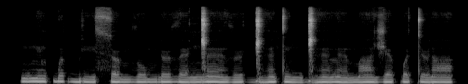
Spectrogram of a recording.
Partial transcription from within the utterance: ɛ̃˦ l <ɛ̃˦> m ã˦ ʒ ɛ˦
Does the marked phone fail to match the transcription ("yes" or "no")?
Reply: yes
